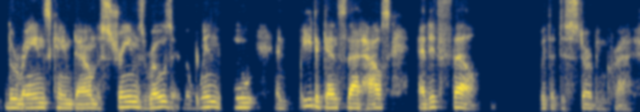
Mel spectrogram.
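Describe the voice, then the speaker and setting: A man acting a creepy mysterious stranger who preaches doom solemnly in a husky voice, reading a horror script. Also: medium pitch, warm tone, close to an everyday voice, rough recording. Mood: solemn, menacing. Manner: slow, solemn, scripture-quoting delivery. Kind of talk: table read of a horror script.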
